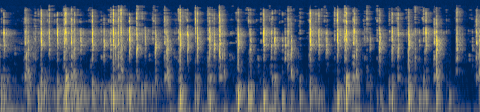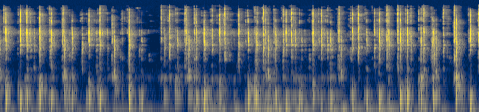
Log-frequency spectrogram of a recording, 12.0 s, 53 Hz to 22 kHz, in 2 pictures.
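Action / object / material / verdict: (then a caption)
tap / mechanical keyboard with aluminum plate and plastic keycaps / aluminum, plastic / none. A compact red-cased TGR 910 SE mechanical keyboard with Cherry MX "Vintage" Black switches, an aluminum plate and black plastic keycaps is typed on continuously with the fingertips of both hands. Rapid, dry key clacks with a bright top and a low thock fill the clip, with brief pauses around the six and eight second marks.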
